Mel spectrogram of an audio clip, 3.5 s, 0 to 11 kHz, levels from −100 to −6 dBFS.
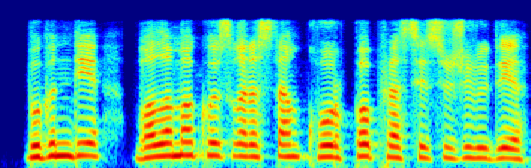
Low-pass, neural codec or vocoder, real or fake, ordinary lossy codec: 7.2 kHz; codec, 16 kHz, 0.8 kbps, ZipCodec; fake; none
